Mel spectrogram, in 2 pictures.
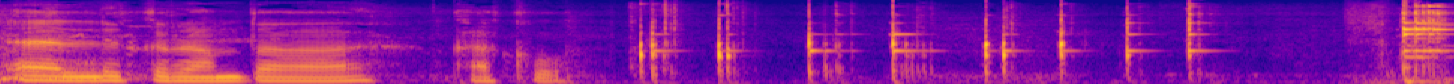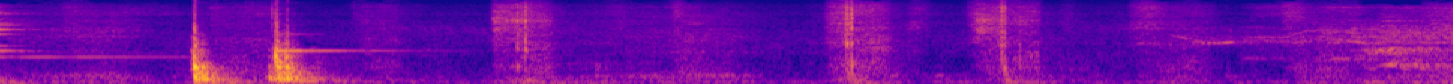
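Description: A spoon clinks and scrapes against a glass bowl.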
